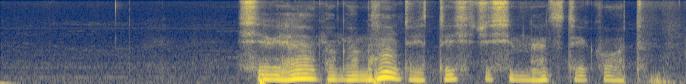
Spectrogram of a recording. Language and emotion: Russian, sad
